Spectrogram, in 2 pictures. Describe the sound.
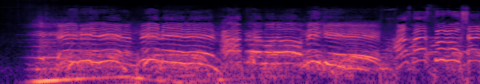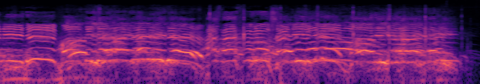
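A crowd of protesting pensioners chants slogans in unison inside Social Security Organization buildings in Kerman and Shush, loud rhythmic shouted phrases repeating with brief pauses, voices overlapping and sustained throughout.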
